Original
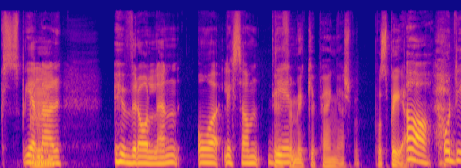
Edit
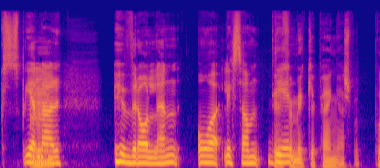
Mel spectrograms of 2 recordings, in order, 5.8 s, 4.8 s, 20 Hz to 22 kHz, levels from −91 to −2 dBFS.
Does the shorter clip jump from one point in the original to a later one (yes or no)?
no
